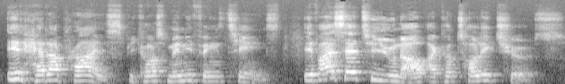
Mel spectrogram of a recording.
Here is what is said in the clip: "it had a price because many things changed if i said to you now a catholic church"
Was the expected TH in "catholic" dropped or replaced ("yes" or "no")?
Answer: yes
